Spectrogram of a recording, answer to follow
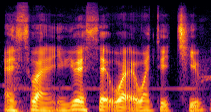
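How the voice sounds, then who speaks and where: A man reading a visual novel aloud on a live stream, with halting restarts and bits of commentary. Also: mid-range voice, fairly even intonation, creaky. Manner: halting, repeats and restarts lines. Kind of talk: live read-aloud translation and narration with commentary. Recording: background music behind the voice.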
